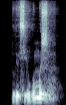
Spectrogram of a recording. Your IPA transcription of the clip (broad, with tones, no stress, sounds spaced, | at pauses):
l ɨ˩ sʲ œ˩ w o˥ m ə˥ ɮ a˩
